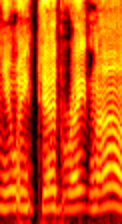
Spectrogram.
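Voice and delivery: ordinary talk, nothing marked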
